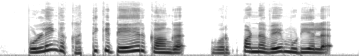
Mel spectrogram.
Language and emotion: Tamil, sad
